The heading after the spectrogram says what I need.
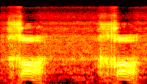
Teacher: Dan yang kelima tidak lancar dan perlu kehati-hatian dalam menyebutkan huruf kha. Jadi tempat keluarnya huruf kha itu di bagian tenggorokan atas yang lebih dekat dengan pangkal lidah.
